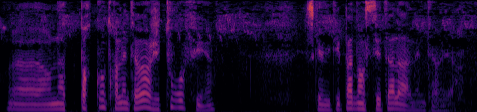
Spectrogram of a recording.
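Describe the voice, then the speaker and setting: A middle-aged man with a southern French accent from the Var talks easily and chattily, voice sitting at an ordinary mid pitch. He is filming himself outdoors in the countryside on a handheld camera. Faint birdsong and rural ambience drift in behind him. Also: fast talker, creaky, a little hiss or hum. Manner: chatty, relaxed, frequent fillers. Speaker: vlogger. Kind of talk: casual walk-through tour.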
